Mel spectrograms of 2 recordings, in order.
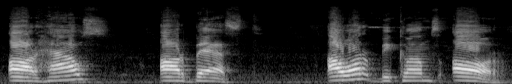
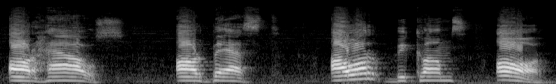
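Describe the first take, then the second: Both takes have the same delivery.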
